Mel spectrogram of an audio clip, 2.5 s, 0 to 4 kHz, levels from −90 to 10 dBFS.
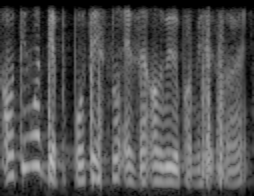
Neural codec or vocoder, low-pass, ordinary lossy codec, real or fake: vocoder, 44.1 kHz, 128 mel bands every 256 samples, BigVGAN v2; 3.6 kHz; none; fake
